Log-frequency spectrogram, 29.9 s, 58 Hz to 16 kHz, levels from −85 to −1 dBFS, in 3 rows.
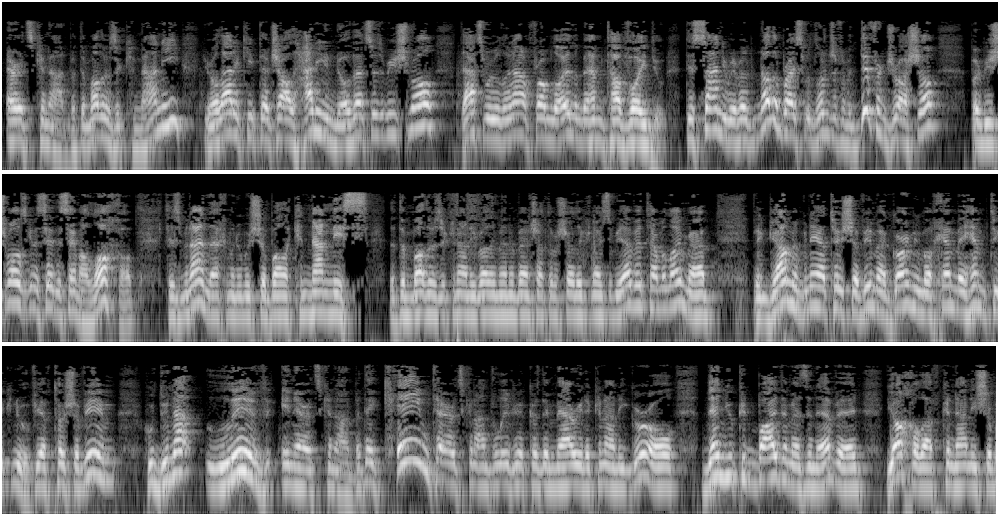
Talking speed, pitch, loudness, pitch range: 190 wpm, 150 Hz, -18 LUFS, 140-190 Hz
